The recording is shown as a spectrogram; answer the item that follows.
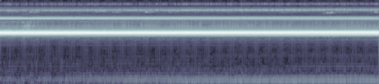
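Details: Cricket calling at night: a loud, steady, high-pitched trill, held continuously without a break and evenly pulsed, with no other sounds clearly heard.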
